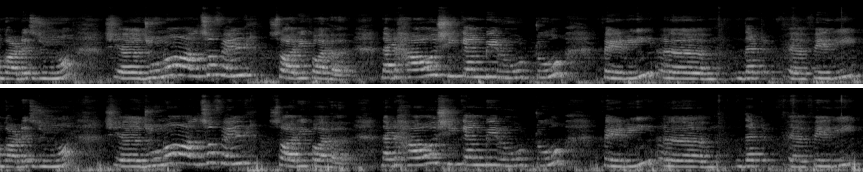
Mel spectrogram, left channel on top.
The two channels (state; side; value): normal; both; correlation 0.44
